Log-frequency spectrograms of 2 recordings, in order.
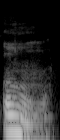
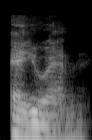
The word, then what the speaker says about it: Om: And from this subtle sound vibration arose the syllable Om, composed of three sounds. Om, greatly potent and self-illuminous. Omkar exhibits the original sounds of the alphabet, AUM.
